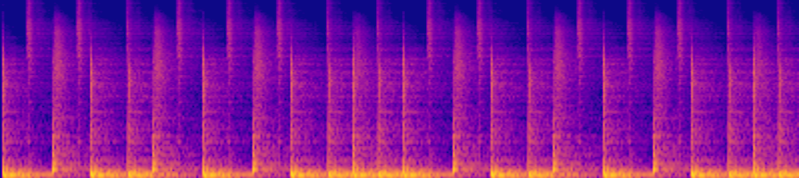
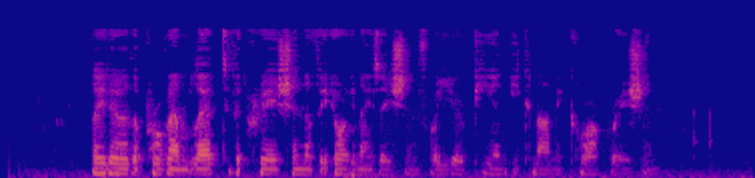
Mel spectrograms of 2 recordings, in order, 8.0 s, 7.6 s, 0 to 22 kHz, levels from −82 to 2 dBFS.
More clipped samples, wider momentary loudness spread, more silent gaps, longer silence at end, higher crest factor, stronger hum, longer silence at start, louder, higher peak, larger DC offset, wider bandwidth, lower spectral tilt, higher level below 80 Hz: neither; second, 7 LU vs 13 LU; neither; about the same, 0 s vs 0.1 s; second, 16 dB vs 22 dB; neither; second, 0 s vs 0.4 s; first, -18 LUFS vs -39 LUFS; first, 0 dBFS vs -20 dBFS; neither; first, over 20 kHz vs 11.5 kHz; first, -6 dB/octave vs -3 dB/octave; first, -20 dBFS vs -62 dBFS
